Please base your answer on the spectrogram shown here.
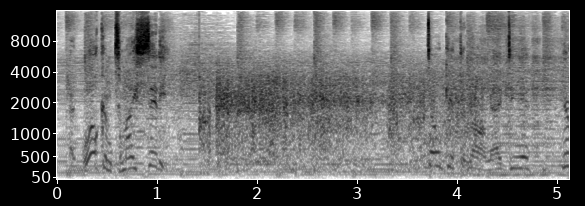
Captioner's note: explosion booming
